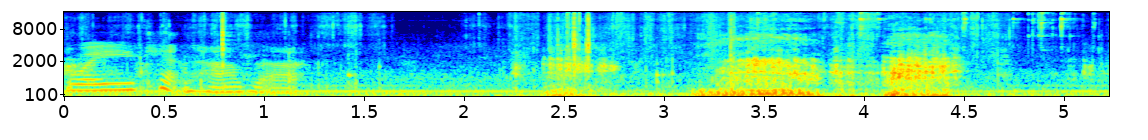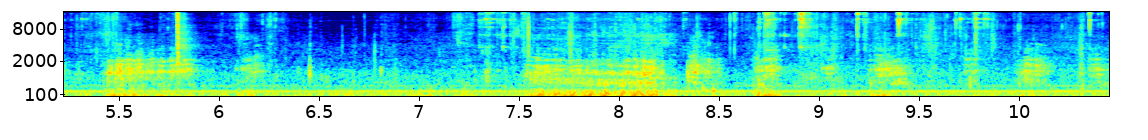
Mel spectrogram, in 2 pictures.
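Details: A male English Springer Spaniel growls in low, rumbling bursts while chewing on a stick during play, as a person scolds and then praises him.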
